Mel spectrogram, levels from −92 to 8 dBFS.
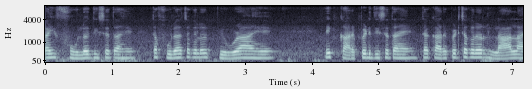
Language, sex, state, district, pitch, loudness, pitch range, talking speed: Marathi, male, Maharashtra, Washim, 155 Hz, -15 LUFS, 145-165 Hz, 165 wpm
